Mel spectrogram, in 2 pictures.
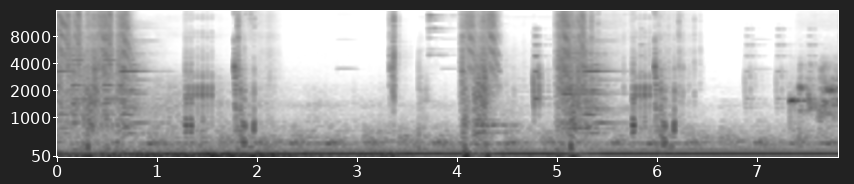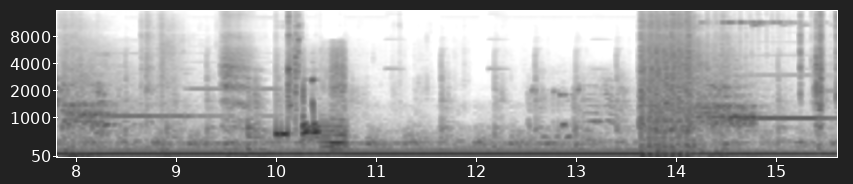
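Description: Gunshots crack in quick bursts, echoing off hard walls.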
